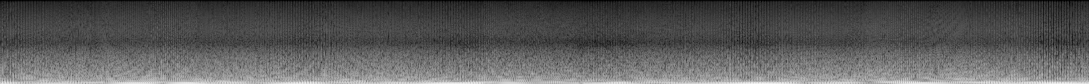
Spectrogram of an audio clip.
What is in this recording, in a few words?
Dirty Reese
